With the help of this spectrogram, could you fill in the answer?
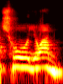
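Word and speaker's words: Qu Yuan: 2300 years ago incorruptible statesman government official name Chu Yuan. Uh, spelling C H and spelling is Q U Y U A N.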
